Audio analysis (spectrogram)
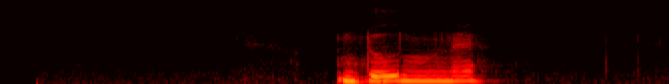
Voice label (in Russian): Край эвенкийский язык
